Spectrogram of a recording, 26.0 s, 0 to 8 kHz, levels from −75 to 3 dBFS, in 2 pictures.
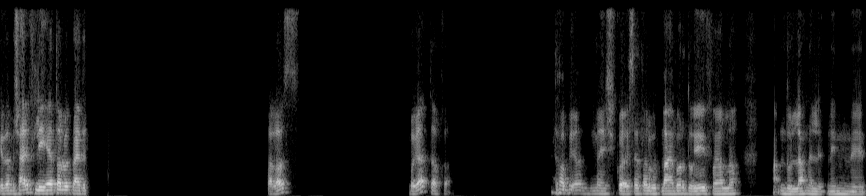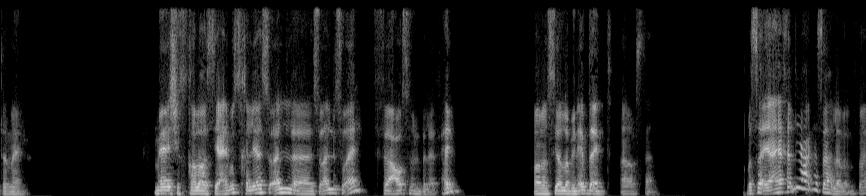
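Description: From 1.28 s to 1.63 s the clip shows a long network dropout, likely caused by a run of packets that never reached the receiver. About a third of a second of the speech is missing. The receiver fills the gap by stretching the last sound into a buzzy tail that fades, leaving roughly a quarter of a second of near silence before the speech resumes further on. Throughout, the band stops at 8 kHz, consistent with a G.722 call codec.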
